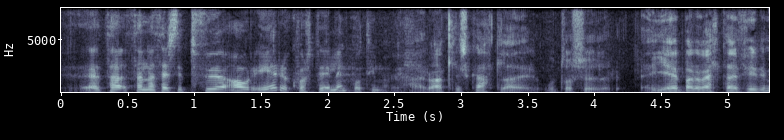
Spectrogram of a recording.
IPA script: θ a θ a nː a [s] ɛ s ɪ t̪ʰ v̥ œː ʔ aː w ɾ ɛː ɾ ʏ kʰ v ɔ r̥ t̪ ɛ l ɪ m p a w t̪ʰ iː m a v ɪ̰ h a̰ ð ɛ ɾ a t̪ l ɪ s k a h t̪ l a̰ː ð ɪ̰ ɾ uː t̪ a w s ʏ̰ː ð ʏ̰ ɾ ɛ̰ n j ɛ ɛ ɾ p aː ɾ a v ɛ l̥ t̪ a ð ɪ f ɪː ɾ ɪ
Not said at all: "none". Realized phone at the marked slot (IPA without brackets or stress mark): θ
